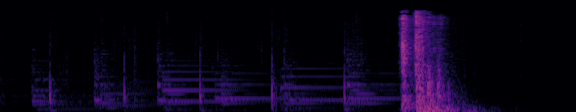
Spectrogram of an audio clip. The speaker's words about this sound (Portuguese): Entra e fecha a porta abruptamente.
